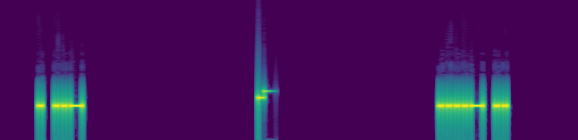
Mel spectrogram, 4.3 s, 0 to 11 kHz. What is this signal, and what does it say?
Morse code, heard as a keyed tone, about 41 wpm, 700 Hz. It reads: EU 4I
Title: Two Challenging Letter-Number Combinations 40wpm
